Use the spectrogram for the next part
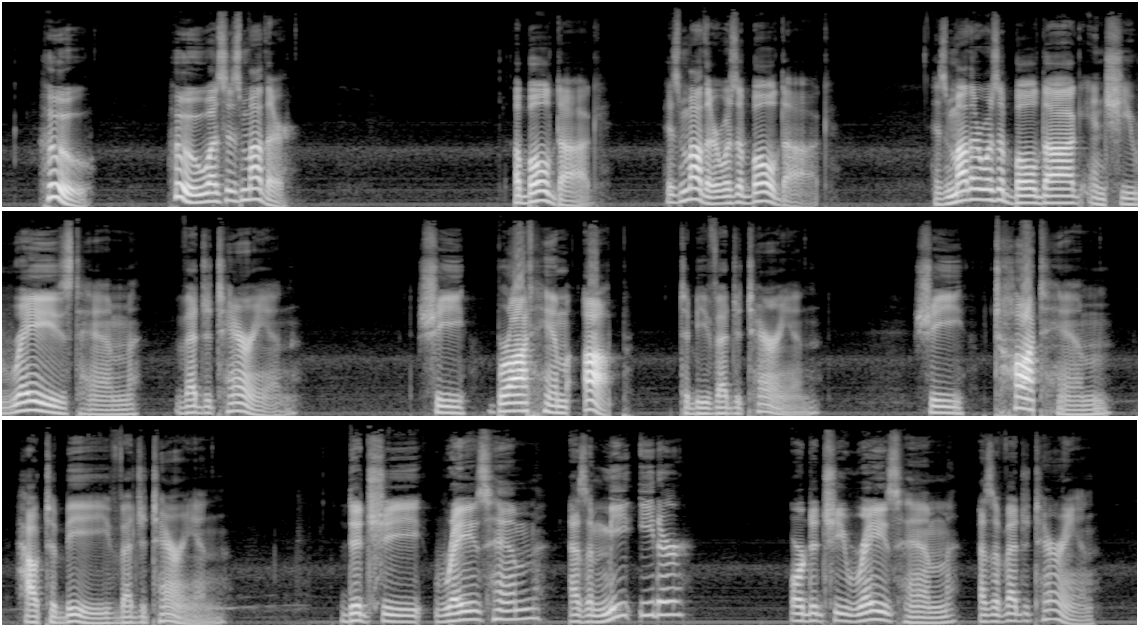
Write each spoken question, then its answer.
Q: Did she raise him as a meat eater, or did she raise him as a vegetarian?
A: A vegetarian. She raised him as a vegetarian.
